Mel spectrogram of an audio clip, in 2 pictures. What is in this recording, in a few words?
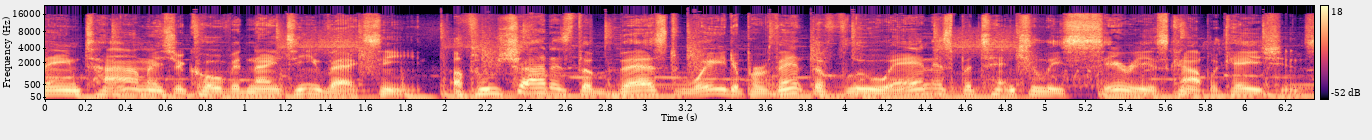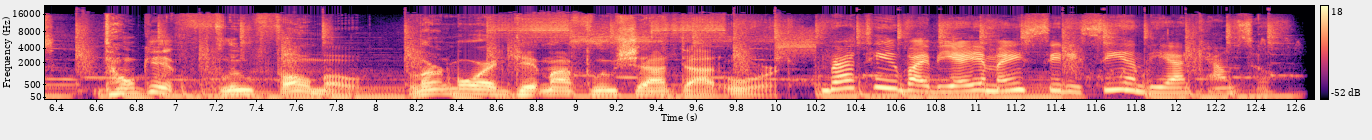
Flu Season Phone Call; AdCouncil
